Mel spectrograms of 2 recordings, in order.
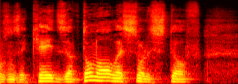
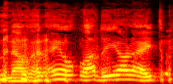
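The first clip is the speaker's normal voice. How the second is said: much higher, cheery Yorkshire hello; a chirpy Yorkshire God answering back; bright Yorkshire "hey up, lad"; Yorkshire greeting; 9 semitones higher than usual. Retold or imitated. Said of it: "God's from Yorkshire".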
